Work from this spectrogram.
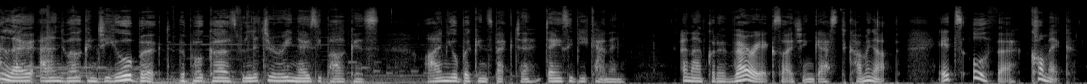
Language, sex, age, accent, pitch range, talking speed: English, female, 20-39, British, 135-175 Hz, 165 wpm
